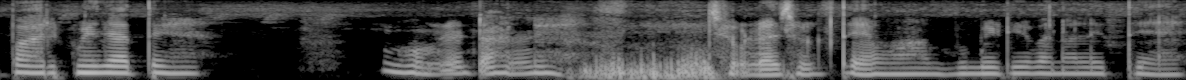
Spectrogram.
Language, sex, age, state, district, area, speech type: Hindi, female, 45-60, Uttar Pradesh, Pratapgarh, rural, spontaneous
